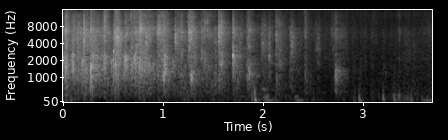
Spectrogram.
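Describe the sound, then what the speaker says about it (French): An audience at a Senegalese service handover ceremony claps after a closing speech. The applause is loud at first and thins into scattered, irregular claps that fade toward the end. "Des applaudissements nourris pour ce bilan élogieux"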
